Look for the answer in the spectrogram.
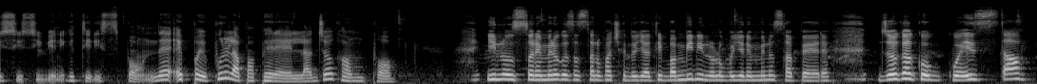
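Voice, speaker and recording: A young woman hosting a casual let's-play, talking over her game and scolding the characters with mock exasperation. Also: medium pitch. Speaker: gaming channel host.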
